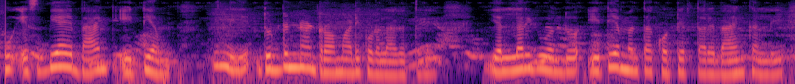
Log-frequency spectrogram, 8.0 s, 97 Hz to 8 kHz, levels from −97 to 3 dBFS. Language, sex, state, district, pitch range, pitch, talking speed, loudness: Kannada, female, Karnataka, Belgaum, 180-215 Hz, 195 Hz, 105 wpm, -30 LUFS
